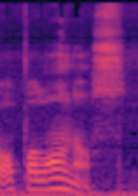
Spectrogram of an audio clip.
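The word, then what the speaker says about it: Ἀπόλλωνος: She is the twin sister, but usually older sister of Apollonos. That's how you pronounce his name in Greek, and people call him Apollyon, and the Roman pronunciation is Apollo.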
